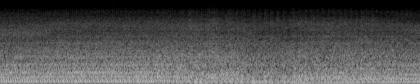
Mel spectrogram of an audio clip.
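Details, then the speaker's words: 1974 VW Bus air-cooled flat-four after tune-up: runs rough and uneven with a lumpy, wavering beat; beyond a quarter throttle it stumbles but runs on full throttle; part-throttle stumble, cause not yet found. "more than a quarter throttle, it doesn't like it, but it'll run on full throttle."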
